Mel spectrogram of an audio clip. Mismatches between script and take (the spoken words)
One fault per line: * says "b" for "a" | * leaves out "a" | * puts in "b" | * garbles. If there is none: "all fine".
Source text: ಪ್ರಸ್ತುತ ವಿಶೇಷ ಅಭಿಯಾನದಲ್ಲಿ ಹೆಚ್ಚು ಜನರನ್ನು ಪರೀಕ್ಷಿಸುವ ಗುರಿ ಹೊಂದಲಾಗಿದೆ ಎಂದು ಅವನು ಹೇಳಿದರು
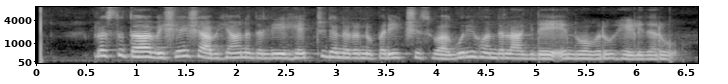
* says "ಅವರು" for "ಅವನು"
